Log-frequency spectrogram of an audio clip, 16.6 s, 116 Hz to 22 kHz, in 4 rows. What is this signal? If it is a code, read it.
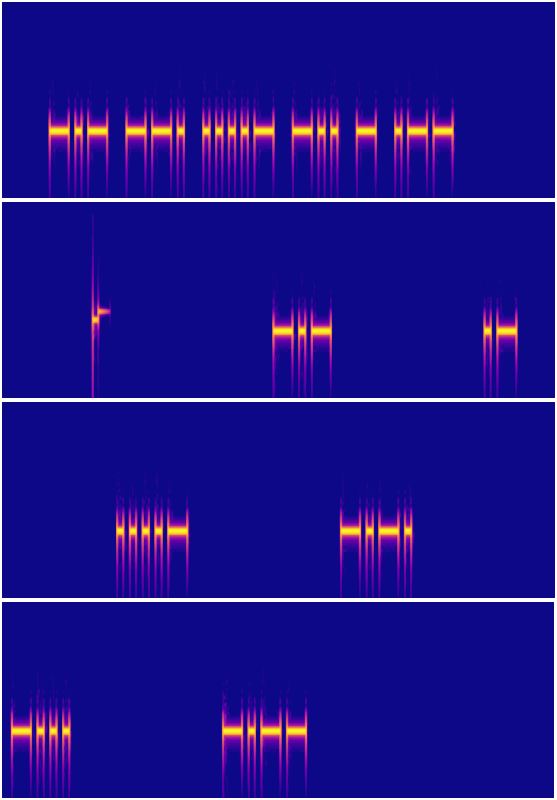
Morse code, heard as a keyed tone, about 25 wpm, spaced as for 11 wpm, 700 Hz. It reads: KG4DTW KA4CBY
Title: USA Call Signs - 6 Characters - 8x Character Spacing - 25wpm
